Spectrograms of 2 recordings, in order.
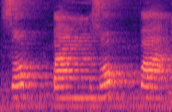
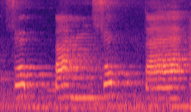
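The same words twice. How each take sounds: Both takes have the same delivery.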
